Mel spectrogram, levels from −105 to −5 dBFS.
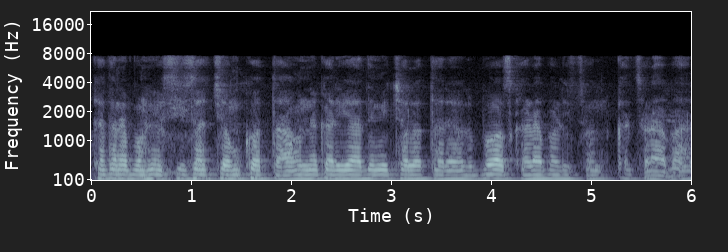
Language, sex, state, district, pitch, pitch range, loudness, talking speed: Bhojpuri, male, Bihar, Gopalganj, 105 Hz, 105-110 Hz, -40 LUFS, 140 wpm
